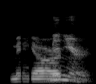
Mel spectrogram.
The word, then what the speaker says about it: Minyard: Anytime I'm telling people how to pronounce it, I always hang on the yard to really let them know how it's spelled. But it's Minyard. Any of it works.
